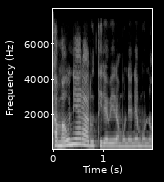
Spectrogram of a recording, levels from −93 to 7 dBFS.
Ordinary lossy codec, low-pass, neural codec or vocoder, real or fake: none; 7.2 kHz; autoencoder, 48 kHz, 128 numbers a frame, DAC-VAE, trained on Japanese speech; fake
